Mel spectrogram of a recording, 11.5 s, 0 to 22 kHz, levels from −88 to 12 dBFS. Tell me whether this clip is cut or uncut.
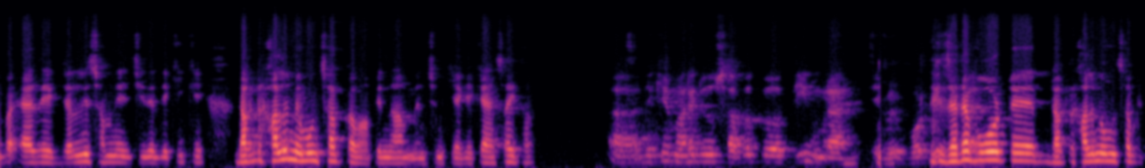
cut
